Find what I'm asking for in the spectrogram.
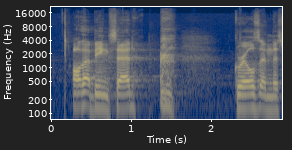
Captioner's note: clears throat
